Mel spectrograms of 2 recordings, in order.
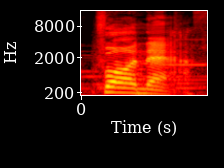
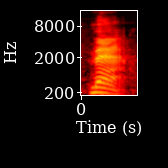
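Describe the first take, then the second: First: The word is said slowly, not run together. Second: The word is said quickly, run together. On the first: The speaker calls it right. "I've always pronounced it FNAF" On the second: The speaker calls it wrong. "just straight into it with FNAF. Like, in a real quick interval"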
